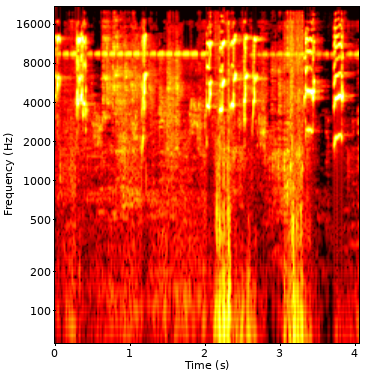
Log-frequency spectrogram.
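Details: Two lovebirds playing together: sharp high chirps scattered between bouts of rustling and fluttering, with a couple of short chirp clusters toward the end.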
